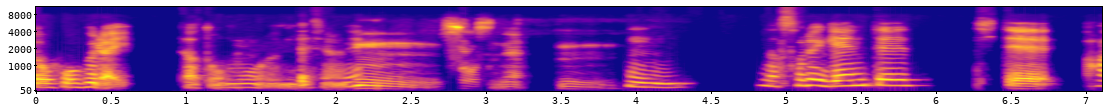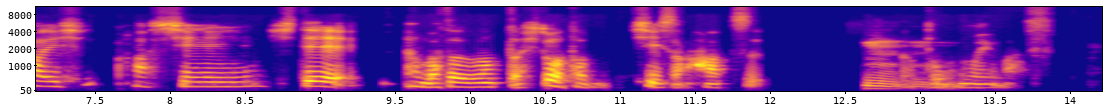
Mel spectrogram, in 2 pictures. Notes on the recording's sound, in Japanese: zoomを使って録音しています。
